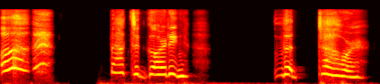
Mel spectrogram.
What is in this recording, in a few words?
Vox Dead, en; kingsraid; voices heroes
